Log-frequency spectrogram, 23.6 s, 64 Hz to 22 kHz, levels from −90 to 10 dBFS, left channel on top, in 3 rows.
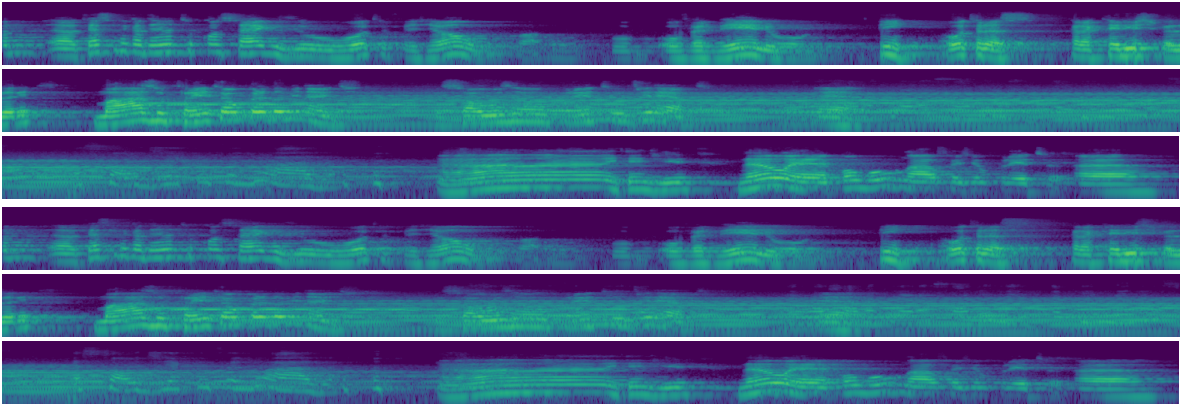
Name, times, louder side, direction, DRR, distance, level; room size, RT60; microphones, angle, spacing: voice 1, 0.0-3.8 4.1-5.5 5.9-6.0 6.3-6.8 7.1-8.1 8.5-10.2 10.7-12.4 13.3-13.5 18.6-20.3 20.6-23.4, left 3 dB, 80° left, 12 dB, 1.1 m, -26 dB
sound 1, 8.8-19.8, left 1 dB, 55° left, 2.2 m, -32 dB
voice 2, 10.9-12.3 13.0-15.6 16.2-18.3 18.6-19.1, right 2 dB, 25° right, 9 dB, 0.7 m, -39 dB
24.5 x 14.0 x 8.9 m, 1.3 s
head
